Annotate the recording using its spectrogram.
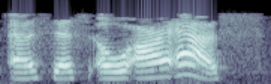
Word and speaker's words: scissors: 第一个单词 scissors SCISSORS 字母组合 SC 读作 SS 读作 Z 最后的 S 也发 Z 的音，跟我读，这个单词念作 scissors。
